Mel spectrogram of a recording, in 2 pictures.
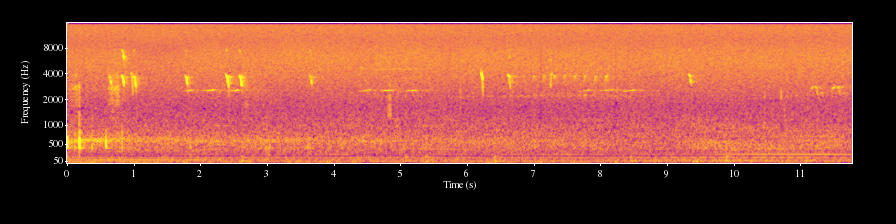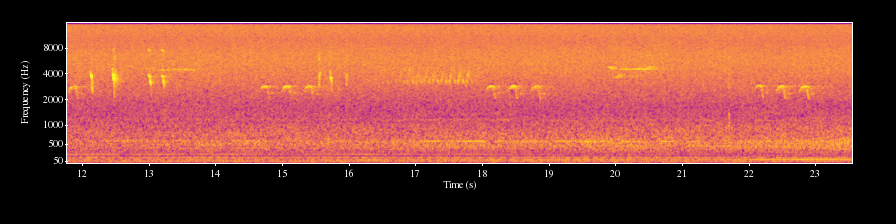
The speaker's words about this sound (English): There's not a wild bird here. It's 10:30 a.m. And so Decoy and 4-7 and the other newly caught birds are responding.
